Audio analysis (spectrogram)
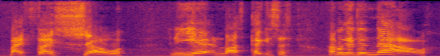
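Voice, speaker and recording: A man's voice: high voice, expressive, moderate pace, voice pushed up. A man voicing a boastful, self-pitying female show-magician pony in a theatrical, grandiose manner for a story reading. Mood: haughty.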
